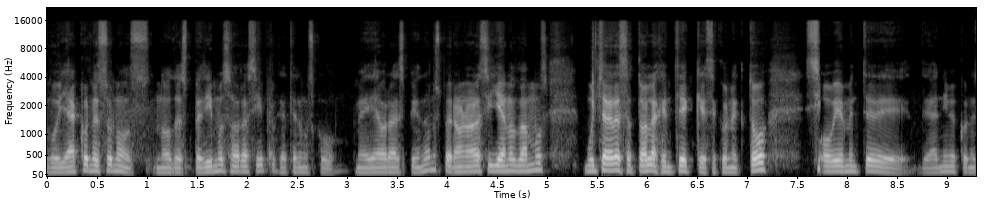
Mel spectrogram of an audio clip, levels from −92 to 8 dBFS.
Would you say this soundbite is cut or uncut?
cut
